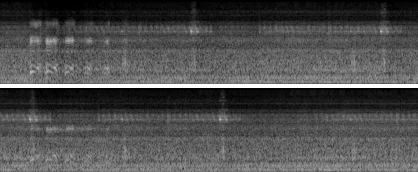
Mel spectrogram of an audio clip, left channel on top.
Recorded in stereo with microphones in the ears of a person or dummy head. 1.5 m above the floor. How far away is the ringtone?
No ringtone in this recording.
